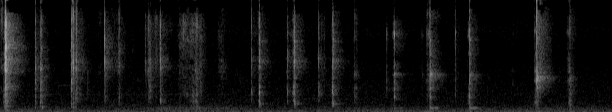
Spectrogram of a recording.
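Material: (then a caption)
Wood. Long fingernails tap and scratch the woody scales of a dry, open pine cone held upright by its base. About fourteen quiet, crisp clicks and brief scrapes ring out at an uneven pace. They are bright and high-pitched, with almost no low end, and each dies away at once.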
